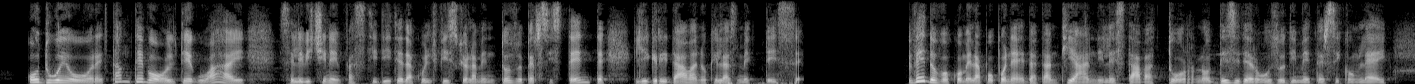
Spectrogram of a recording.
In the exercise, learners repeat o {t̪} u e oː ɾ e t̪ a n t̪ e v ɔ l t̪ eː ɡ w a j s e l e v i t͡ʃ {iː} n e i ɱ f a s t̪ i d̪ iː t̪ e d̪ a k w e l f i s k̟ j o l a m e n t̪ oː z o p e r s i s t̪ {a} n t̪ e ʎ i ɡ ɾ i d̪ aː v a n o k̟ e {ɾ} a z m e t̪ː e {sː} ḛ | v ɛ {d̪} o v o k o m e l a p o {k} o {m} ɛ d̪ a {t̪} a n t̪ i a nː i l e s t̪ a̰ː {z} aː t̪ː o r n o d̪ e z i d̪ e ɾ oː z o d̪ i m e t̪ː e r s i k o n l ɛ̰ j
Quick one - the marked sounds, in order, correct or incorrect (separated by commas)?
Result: incorrect, correct, incorrect, incorrect, correct, correct, incorrect, incorrect, correct, incorrect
